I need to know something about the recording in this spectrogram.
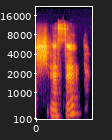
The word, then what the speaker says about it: Sikh: Sikh? Sikh, yeah, that's the real. Because it's written like Sheikh, but it's no, it isn't. It's, but a lot of people say Sikh, but I think they say Sikh.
